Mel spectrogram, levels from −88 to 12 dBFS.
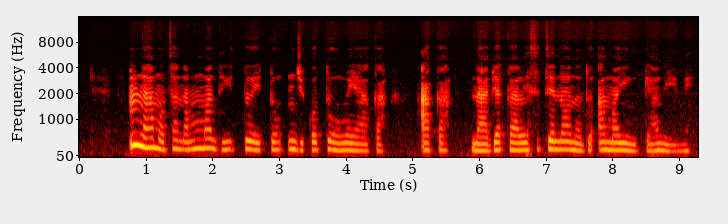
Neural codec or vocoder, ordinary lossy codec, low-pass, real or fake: none; none; 14.4 kHz; real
